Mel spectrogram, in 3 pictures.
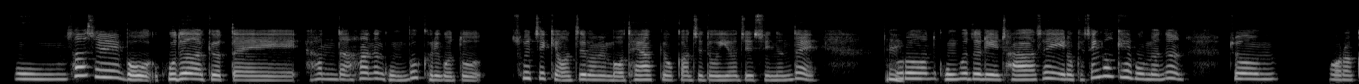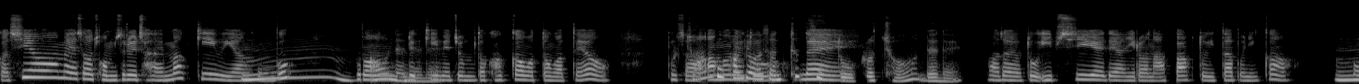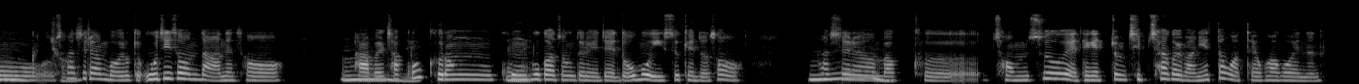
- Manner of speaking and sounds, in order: other background noise; tapping
- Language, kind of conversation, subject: Korean, podcast, 자신의 공부 습관을 완전히 바꾸게 된 계기가 있으신가요?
